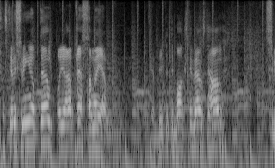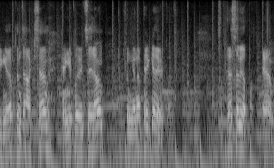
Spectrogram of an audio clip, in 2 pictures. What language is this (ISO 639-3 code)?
swe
